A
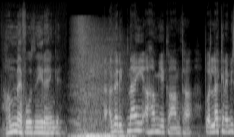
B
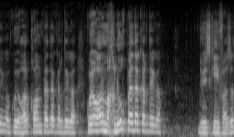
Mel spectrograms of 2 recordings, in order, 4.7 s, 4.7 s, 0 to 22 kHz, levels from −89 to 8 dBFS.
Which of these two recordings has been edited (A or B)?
A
